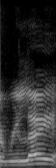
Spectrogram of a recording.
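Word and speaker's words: Relaeh: as best he knows oh yeah okay so relay um is spelled um the audience is amused um relay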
